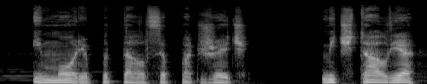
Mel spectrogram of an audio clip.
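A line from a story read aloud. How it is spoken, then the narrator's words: Uncertain whisper. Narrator (Russian): прошептал неуверенно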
